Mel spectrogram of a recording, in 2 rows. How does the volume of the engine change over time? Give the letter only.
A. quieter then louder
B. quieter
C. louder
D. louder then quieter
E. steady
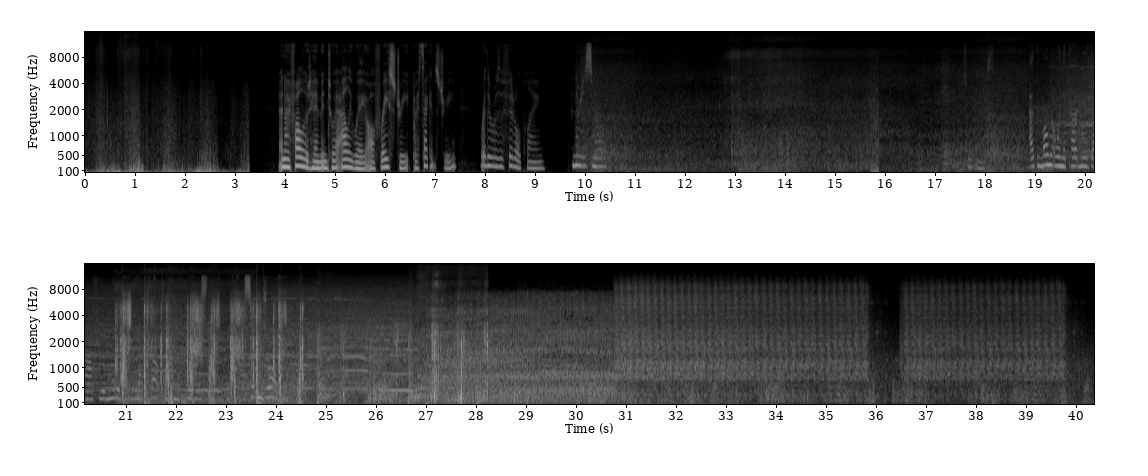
D.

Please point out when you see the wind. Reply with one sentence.
You can hear the wind from 9.8 to 40.3 s.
